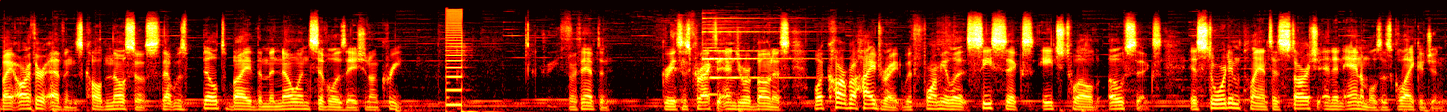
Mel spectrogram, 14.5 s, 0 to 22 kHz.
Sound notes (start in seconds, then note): 4.5 beep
